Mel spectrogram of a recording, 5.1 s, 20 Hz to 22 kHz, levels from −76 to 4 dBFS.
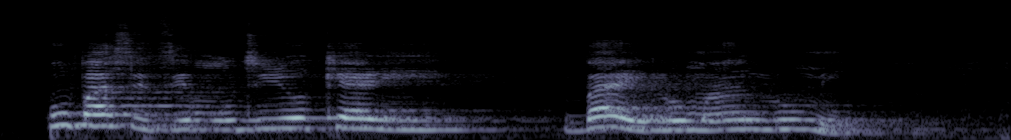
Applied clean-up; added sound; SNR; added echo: none; none; none; reverberation time 1.0 s.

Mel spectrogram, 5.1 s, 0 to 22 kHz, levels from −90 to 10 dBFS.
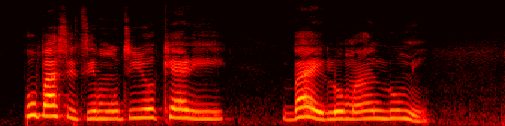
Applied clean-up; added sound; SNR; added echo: none; none; none; none.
